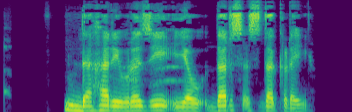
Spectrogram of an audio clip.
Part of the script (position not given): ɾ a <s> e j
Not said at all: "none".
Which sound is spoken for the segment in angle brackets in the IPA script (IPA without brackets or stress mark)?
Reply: z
